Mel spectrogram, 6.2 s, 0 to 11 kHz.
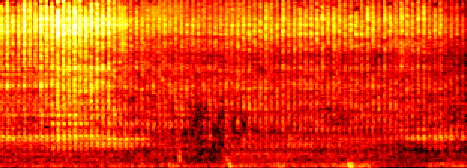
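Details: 2021 Kia Soul: fast, sharp, even ticking about three per second over a quiet running engine, an audible top-end tick of unknown cause.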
